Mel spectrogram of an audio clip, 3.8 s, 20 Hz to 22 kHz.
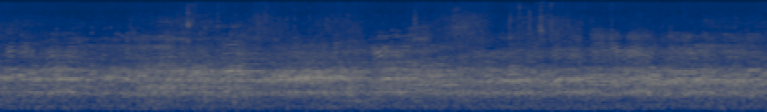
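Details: Distant roar of a huge Snow Goose flock resting on Cayuga Lake, New York, during spring migration in March 2021: unbroken, blended honking from many birds at an even level.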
